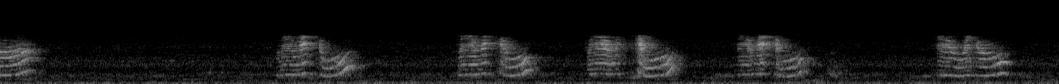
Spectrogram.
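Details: Green parrot speaking "mian mithu" and meowing; six short harmonic, catlike phrases repeated roughly every one and a half to two seconds, each sweeping down and back up.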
